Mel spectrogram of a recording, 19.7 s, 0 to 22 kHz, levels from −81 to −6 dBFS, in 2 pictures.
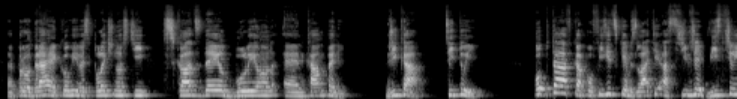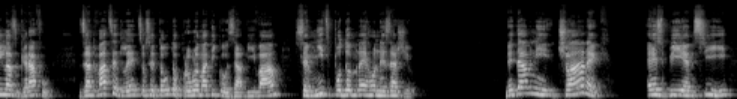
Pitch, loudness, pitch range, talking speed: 185 Hz, -28 LUFS, 170-195 Hz, 105 wpm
